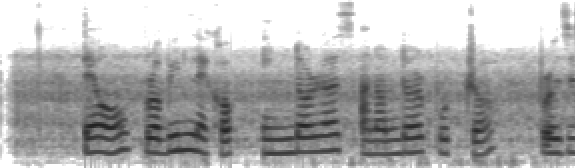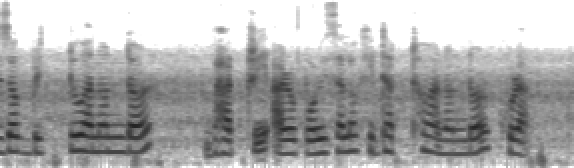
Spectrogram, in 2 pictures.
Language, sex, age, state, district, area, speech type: Assamese, female, 30-45, Assam, Lakhimpur, rural, read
